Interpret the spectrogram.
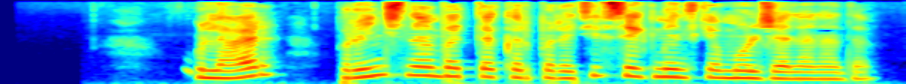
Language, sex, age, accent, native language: Uzbek, female, 18-24, Buxoro, Uzbek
